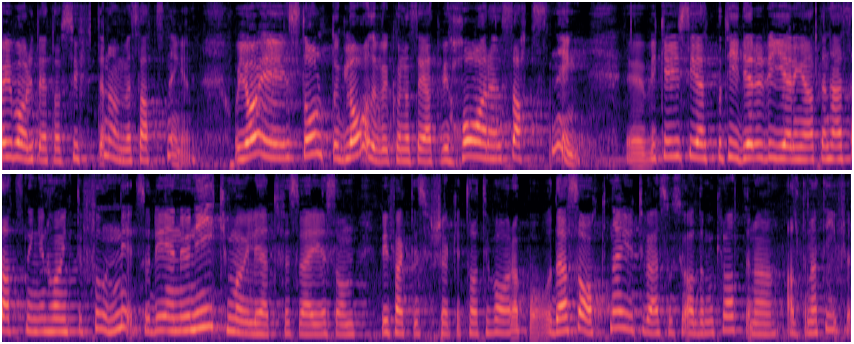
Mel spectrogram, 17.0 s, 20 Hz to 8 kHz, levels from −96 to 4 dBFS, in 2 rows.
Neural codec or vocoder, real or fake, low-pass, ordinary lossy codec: codec, 16 kHz, 16 kbps, FreqCodec, larger model; fake; none; none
